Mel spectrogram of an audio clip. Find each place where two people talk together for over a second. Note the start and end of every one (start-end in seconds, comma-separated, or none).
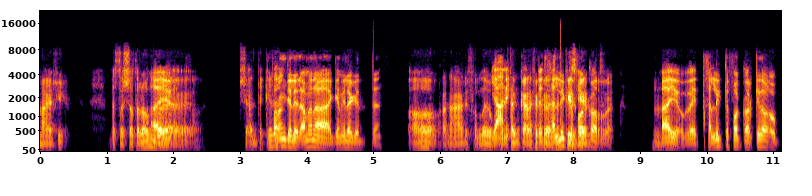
6.8-8.4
